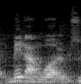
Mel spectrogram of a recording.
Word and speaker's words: Vegan Wolves: Yo voy a ver si lo digo bien. Le voy a mirar la camiseta a uno de ellos. Vegan Wolves o Wolves. No sé si vamos a entender los micros y estas cosas. A ver, no sé si lo he dicho bien. Vegan Wolves. – Vegan Wolves.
